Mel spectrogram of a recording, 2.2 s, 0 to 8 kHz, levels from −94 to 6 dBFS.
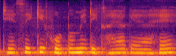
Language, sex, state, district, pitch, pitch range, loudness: Hindi, female, Chhattisgarh, Raipur, 205 Hz, 200-215 Hz, -15 LUFS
